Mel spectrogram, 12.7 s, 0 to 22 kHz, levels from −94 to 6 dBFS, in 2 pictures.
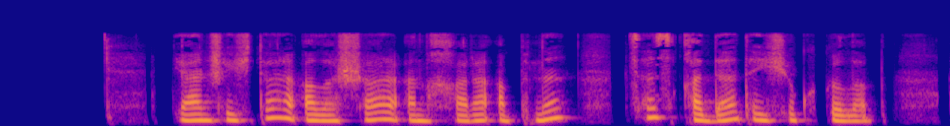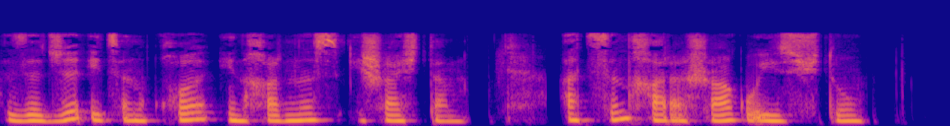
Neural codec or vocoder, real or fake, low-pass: none; real; 7.2 kHz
